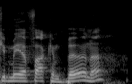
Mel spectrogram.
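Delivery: put-on Australian accent.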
